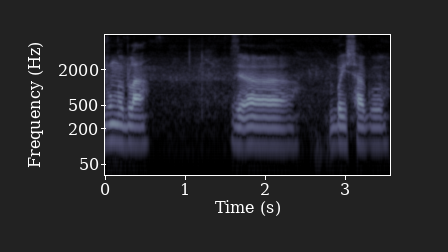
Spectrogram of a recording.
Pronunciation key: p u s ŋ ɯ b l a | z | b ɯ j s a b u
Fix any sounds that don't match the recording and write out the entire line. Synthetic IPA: b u ŋ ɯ b l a | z | b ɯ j s a ɡ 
